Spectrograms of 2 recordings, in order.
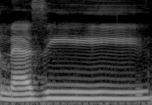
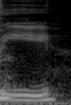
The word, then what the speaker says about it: Neeziie: People go Neeziie. Neeziie. Neeziie, But it's E-E. Neeziie. Like, you know, I Reading's need. fundamental, but still. Still. It doesn't matter. Well, I get Teryn. Neeziie Baby.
